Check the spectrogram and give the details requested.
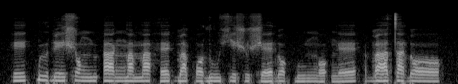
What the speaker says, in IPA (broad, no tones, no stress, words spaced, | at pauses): ek͡pɯ ɗeʃɔ ŋɯʔaŋ͡ma mahɛɡ͡ba pɔɗuçe ʃʏʃɛɗɔ k͡pu ŋɔʔŋɛ | ɓata ɗɔ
